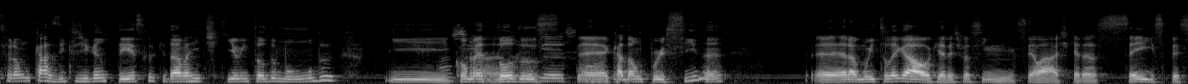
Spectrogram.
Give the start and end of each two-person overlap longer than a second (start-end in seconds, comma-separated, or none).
4.3-6.3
